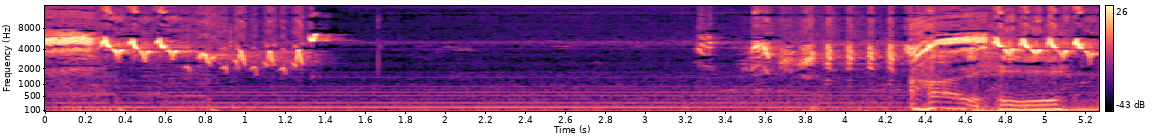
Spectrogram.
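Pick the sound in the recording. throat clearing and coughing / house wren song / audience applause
house wren song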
